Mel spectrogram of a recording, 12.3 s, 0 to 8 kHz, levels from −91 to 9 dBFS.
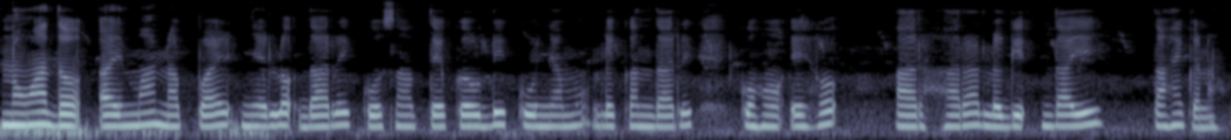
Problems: none marked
